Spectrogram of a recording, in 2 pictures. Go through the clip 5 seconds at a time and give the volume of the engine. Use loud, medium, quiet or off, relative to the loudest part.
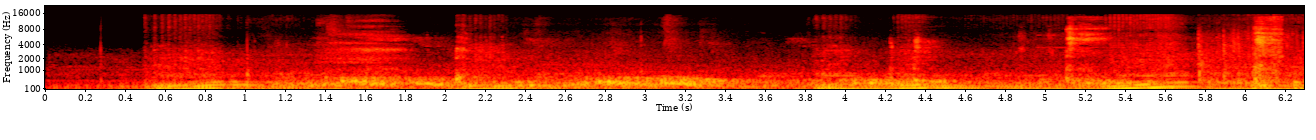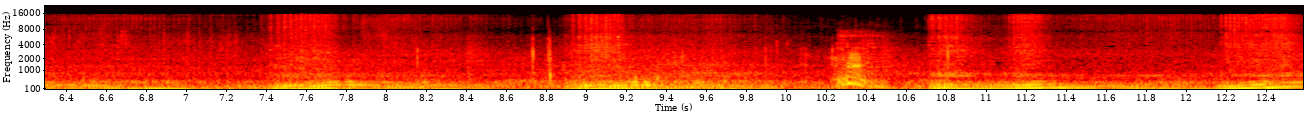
medium, loud, loud.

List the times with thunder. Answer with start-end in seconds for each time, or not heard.
not heard.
